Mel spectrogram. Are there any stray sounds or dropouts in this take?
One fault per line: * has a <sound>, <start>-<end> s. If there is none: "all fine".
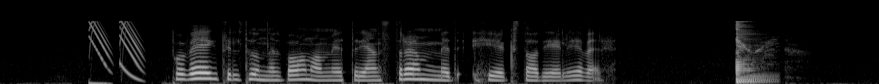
* has a chirp, 0.9-1.5 s
* has a thud, 7.4-7.8 s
